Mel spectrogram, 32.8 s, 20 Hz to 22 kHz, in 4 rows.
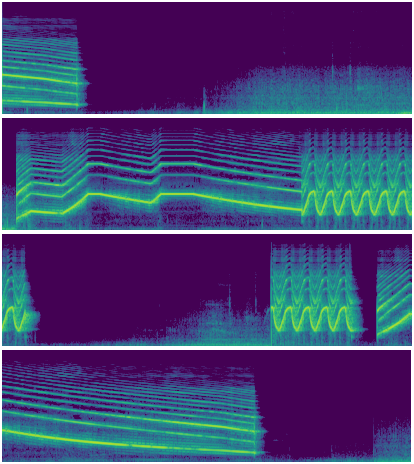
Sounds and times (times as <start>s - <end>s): Ambulance (siren): 0.0s - 1.8s, 8.5s - 17.1s, 21.8s - 29.9s
Police car (siren): 0.0s - 1.8s, 8.5s - 17.1s, 21.8s - 29.9s.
